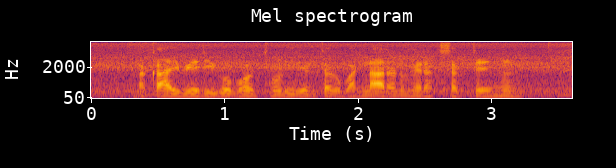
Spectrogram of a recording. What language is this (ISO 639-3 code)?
hin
